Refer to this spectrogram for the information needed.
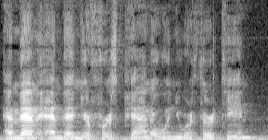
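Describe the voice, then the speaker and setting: A man's voice: on the high side, steady tone, fairly quick, bright, forceful tone, a little hiss or hum. A man hosting an interview, playful and teasing, stumbling over repeated words. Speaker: interview host. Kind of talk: conversational interview.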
